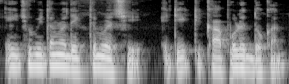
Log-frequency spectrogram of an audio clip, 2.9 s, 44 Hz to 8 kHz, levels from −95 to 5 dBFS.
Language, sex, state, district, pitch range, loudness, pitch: Bengali, male, West Bengal, Alipurduar, 110-130 Hz, -15 LUFS, 120 Hz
